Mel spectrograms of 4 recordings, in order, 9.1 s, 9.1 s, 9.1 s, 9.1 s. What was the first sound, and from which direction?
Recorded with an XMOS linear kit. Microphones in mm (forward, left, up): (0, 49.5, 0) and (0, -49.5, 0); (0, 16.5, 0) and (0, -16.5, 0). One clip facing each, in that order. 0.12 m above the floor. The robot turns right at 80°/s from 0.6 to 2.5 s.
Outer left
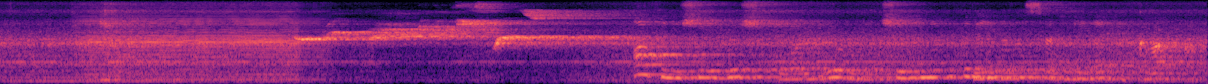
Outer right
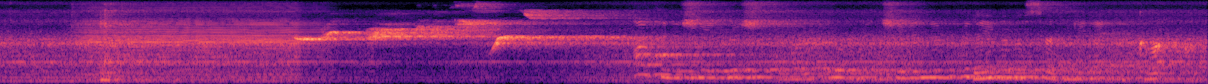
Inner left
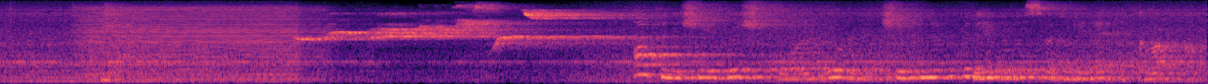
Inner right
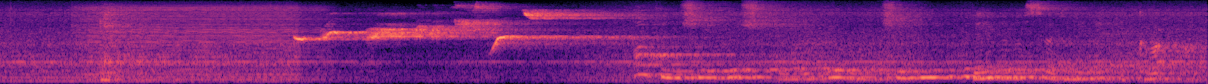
A microwave, 70° right (ahead or behind).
